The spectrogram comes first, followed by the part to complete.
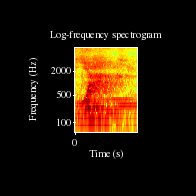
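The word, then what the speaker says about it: יָה: And that is pronounced yah. Yah. Like almost like breathing.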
